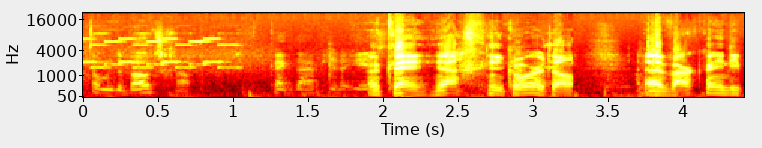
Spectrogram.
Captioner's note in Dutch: ring ring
